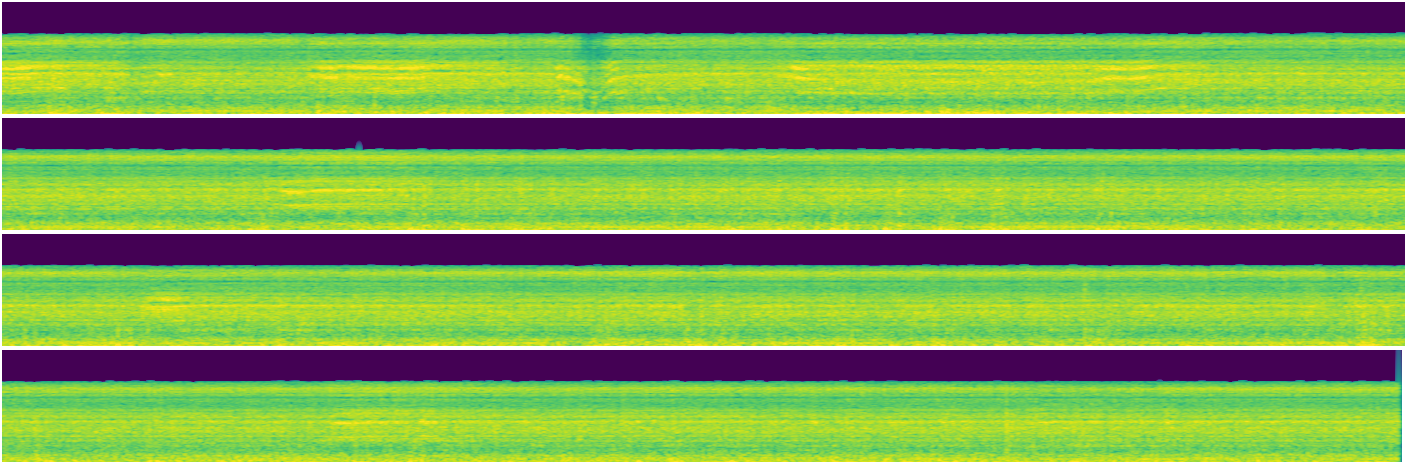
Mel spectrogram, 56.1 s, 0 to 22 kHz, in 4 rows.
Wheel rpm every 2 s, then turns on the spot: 230, 230, 180, 190, 200, 210, 230, 230, 230, 240, 230, 230, 230, 240, 230, 230, 230, 230, 230, 230, 230, 230, 230, 240, 230, 230, 230, 230.
none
